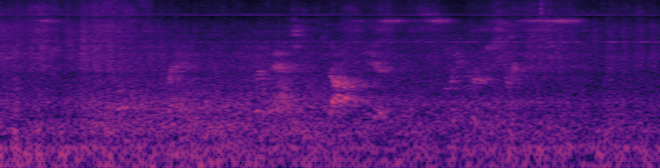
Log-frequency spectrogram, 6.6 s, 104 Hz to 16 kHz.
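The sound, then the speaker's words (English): A New York City subway train rumbles steadily along, a loud, continuous low roar with rattling and faint higher squeaks, while muffled voices can be heard indistinctly beneath the noise. “The New York City subway system has 468 stations.”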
